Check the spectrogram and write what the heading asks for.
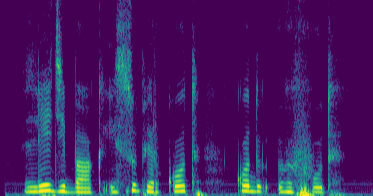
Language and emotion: Russian, neutral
